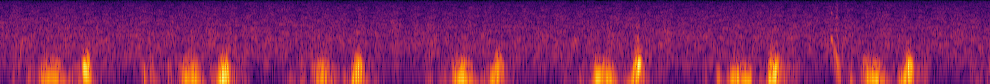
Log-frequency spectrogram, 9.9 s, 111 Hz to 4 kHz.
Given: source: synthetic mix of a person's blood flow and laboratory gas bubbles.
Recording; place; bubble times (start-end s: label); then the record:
Doppler ultrasound of blood flow; precordium
1.41-1.54 s: bubbles
8.28-8.42 s: bubbles
From the record:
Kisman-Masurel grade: 121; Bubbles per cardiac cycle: 1 to 2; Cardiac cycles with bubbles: 10 to 50%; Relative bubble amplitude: barely perceptible (0.100 to 0.250); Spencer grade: 2 (many but less than half of the cardiac periods contain bubble signals, singularly or in groups); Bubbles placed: anywhere in the cardiac cycle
